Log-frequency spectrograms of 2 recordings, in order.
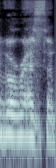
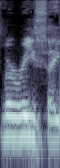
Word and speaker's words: Varisa: I always say Varesa, but it's Varisa.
